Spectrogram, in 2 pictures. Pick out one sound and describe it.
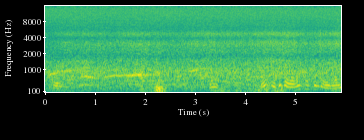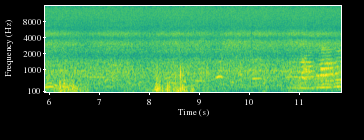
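A crowd of men and women talk and call out outdoors.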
